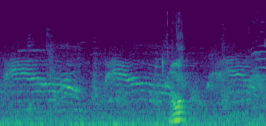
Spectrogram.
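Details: Several cats and kittens calling as they wait for tasty food, with repeated drawn-out meows, one louder and lower cry in the middle, and faint background noise.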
